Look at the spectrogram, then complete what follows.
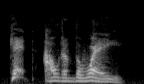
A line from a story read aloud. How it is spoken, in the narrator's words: snapped Ron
